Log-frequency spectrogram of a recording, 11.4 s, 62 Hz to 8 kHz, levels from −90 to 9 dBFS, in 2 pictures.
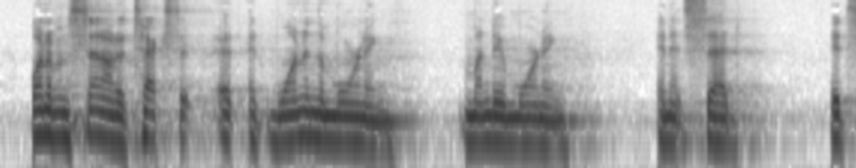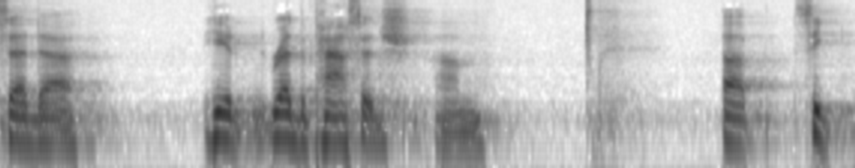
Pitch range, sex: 135-220 Hz, male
